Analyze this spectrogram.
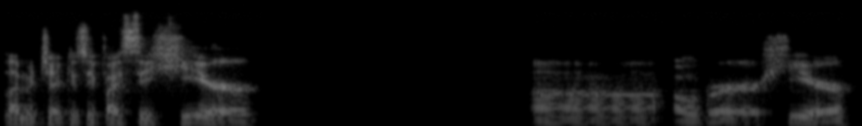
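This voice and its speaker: With a lowish, slow voice, a man from Chile streams himself developing a game, thinking out loud as he codes. He hesitates often, filling gaps and restarting sentences, and gives friendly answers to viewers in this casual chat.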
